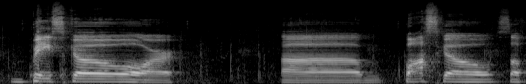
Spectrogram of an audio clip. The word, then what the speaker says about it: Basco: like that i say i say bosco most of the time so that's how i pronounce my name but yeah bosco even though technically with how how the origin of the name originated it probably would be more like basco but you know bosco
